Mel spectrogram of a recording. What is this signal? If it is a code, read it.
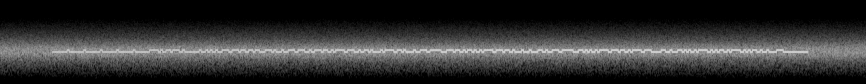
RTTY (45.45 baud, 170 Hz shift), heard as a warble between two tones, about 1800 Hz centre, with radio static and a narrow filter. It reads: JA LHAN ENGEGAT DE QUATRE EMPRESES.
